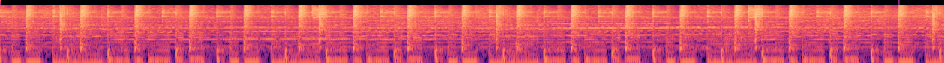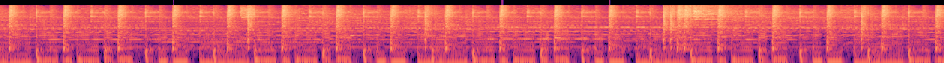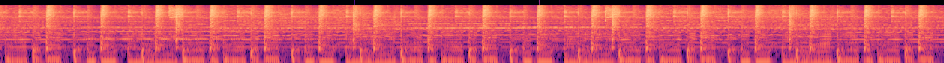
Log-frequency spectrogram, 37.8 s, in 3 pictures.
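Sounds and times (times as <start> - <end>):
drums: 0.0 - 37.7.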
